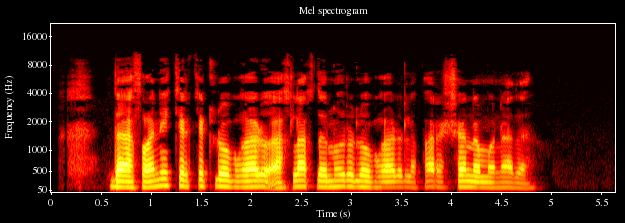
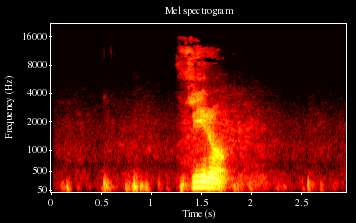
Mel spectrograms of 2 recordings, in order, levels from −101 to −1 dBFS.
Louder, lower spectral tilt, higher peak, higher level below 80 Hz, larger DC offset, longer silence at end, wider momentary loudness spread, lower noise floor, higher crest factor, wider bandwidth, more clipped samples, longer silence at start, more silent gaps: second, -23 LUFS vs -16 LUFS; about the same, -7 dB/octave vs -7 dB/octave; about the same, -2 dBFS vs -2 dBFS; second, -72 dBFS vs -54 dBFS; neither; second, 0.85 s vs 1.2 s; second, 13 LU vs 23 LU; first, -81 dBFS vs -57 dBFS; about the same, 20 dB vs 20 dB; second, 9.4 kHz vs 13 kHz; neither; second, 0.25 s vs 0.55 s; neither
